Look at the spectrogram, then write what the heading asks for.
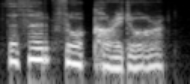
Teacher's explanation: He's got a soft distinct Irish accent. That's why he does pronounce the R at the end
